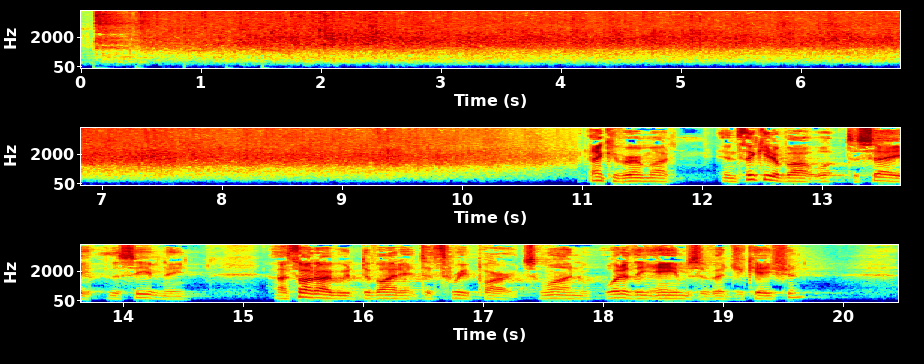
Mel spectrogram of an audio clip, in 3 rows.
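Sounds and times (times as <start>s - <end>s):
audience applause: 0.0s - 11.0s
speech: 11.1s - 14.6s, 15.2s - 19.8s.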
